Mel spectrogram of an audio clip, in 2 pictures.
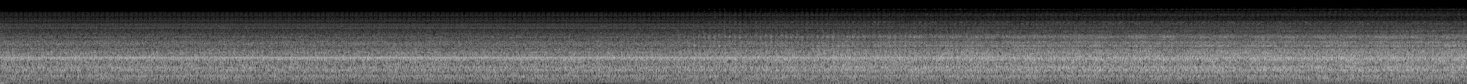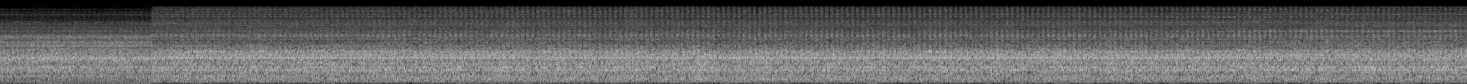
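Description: Kearney & Trecker milling machine running on its horizontal spindle, a 3.5 inch high-speed-steel shell mill face-milling cast iron. It is a steady machine noise with a constant whine, and it gets louder and brighter about halfway through.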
